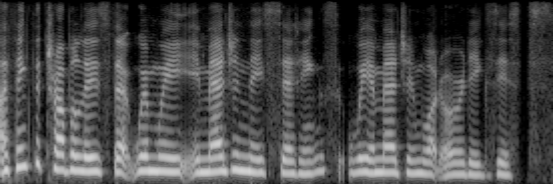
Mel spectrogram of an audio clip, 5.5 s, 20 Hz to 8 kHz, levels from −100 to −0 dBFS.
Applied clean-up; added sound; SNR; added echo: none; none; none; none.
